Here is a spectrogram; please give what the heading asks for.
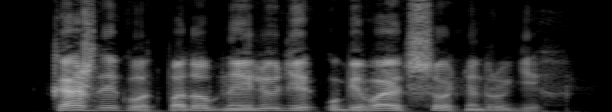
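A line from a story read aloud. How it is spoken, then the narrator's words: Plain. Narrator (Russian): сказал Зант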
